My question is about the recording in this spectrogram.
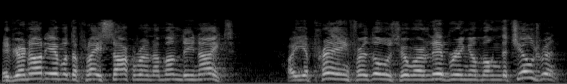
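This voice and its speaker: Speaking fairly quickly in a high voice, a man in his seventies with an Irish accent delivers a sermon. He's animated, spinning it like a story while earnestly urging his audience on.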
